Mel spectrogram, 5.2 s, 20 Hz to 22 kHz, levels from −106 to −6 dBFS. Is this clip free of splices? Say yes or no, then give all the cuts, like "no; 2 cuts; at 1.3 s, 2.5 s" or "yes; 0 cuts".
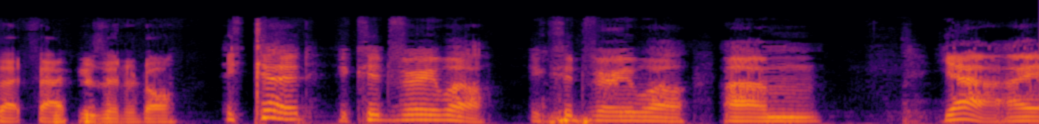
no; 1 cut; at 3.6 s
